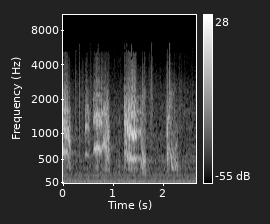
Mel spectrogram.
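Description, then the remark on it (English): A carrier pigeon calls in a series of four short, warbling coos with brief pauses between them, fairly loud and with no talking. “Now, do you think the carrier pigeon will take that note to Mr.”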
